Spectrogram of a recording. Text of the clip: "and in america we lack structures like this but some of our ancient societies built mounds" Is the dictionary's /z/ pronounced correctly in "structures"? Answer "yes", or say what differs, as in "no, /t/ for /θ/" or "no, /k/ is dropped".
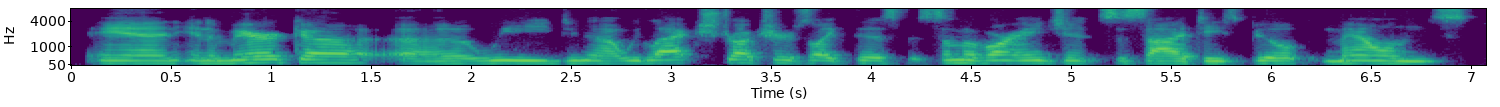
yes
